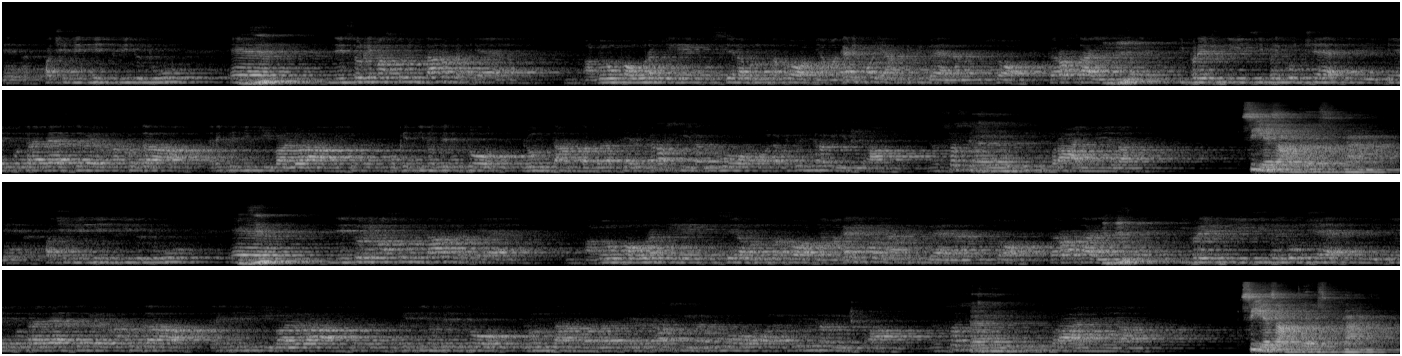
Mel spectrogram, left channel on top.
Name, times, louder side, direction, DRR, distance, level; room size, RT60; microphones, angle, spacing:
voice 1, 0.0-1.8 2.3-2.7 3.2-5.2 5.6-22.9 23.2-23.7 24.0-25.4, left 1 dB, 90° left, -2 dB, 0.5 m, -33 dB
voice 2, 2.4-2.7 11.0-11.3 23.7-24.1 26.4-27.7, right 2 dB, 90° right, -1 dB, 0.4 m, -28 dB
2.8 x 2.7 x 2.2 m, 2.3 s
head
